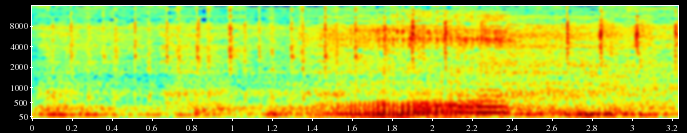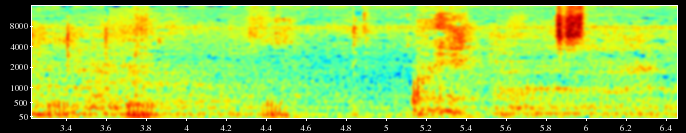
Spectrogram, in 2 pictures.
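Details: French Bulldog asleep, snoring and rubbing its muzzle in its sleep indoors; a deep, rumbling snore swells for about a second, followed by softer snuffling breaths and small clicks.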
